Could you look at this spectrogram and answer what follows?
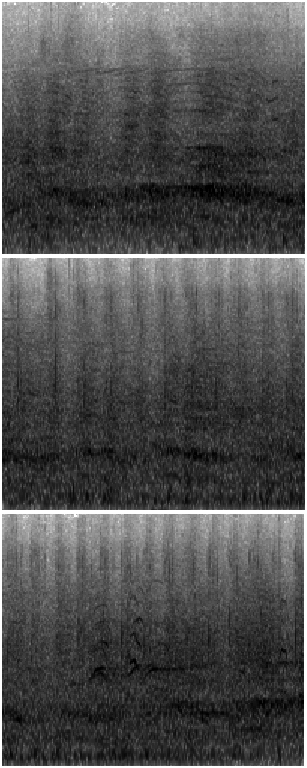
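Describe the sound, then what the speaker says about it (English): Football crowd at Selhurst Park for a Crystal Palace versus Chelsea women's league match, a constant distant roar with scattered shouts and chanting and occasional claps, heard alone. "Encouraging crowd here at Selhurst Park"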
